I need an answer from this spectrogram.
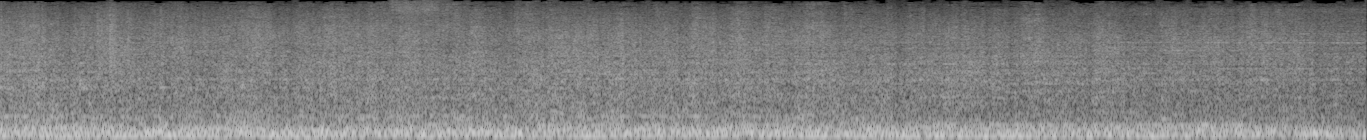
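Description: Train rolling past: a loud, steady rumble of wheels and cars on the rails.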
